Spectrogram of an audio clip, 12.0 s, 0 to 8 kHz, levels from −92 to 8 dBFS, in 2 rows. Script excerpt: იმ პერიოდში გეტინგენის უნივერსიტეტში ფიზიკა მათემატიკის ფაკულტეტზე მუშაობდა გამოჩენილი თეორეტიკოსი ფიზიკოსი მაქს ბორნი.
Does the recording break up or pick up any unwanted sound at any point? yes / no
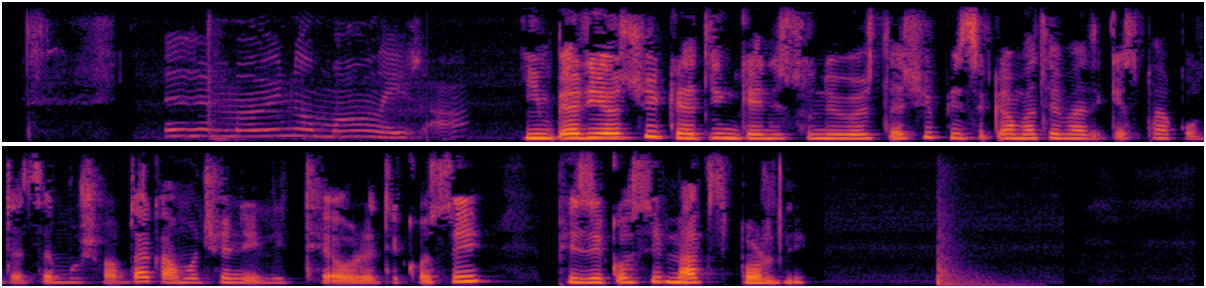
yes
